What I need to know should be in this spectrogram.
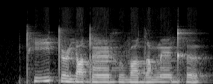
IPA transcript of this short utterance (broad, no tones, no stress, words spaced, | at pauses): tʰi tə˞jɑtæ̃xʊ və˞dˤimɛ̃kʰə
